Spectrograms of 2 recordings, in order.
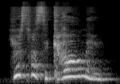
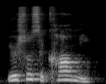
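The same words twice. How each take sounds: First: High-pitched, put-on movie whine; Mean Girls impression. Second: Said in the usual way. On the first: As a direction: parody a wronged teen-movie girl. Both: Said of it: "that movie Mean Girls".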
